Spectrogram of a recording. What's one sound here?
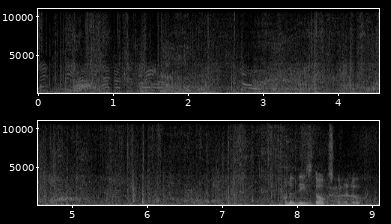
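Heavy blows thud and crash in a fierce brawl.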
